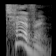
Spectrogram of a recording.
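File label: "tavern", English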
